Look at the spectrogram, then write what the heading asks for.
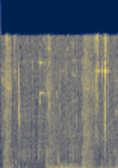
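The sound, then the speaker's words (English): Light metallic clinking and jingling of the dog tags of a dog named Robin comes in short irregular bursts over soft rustling and low thumps, with no voices. “Her dog tags.”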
